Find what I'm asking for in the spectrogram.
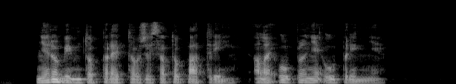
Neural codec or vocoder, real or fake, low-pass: none; real; 7.2 kHz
